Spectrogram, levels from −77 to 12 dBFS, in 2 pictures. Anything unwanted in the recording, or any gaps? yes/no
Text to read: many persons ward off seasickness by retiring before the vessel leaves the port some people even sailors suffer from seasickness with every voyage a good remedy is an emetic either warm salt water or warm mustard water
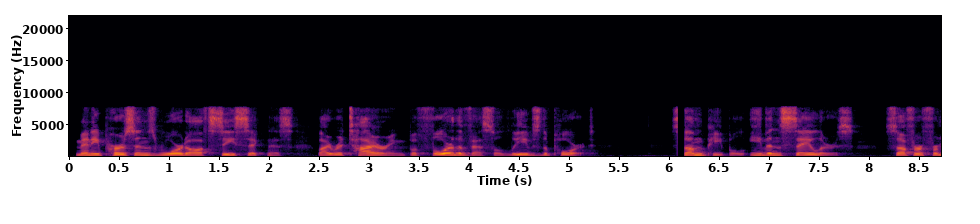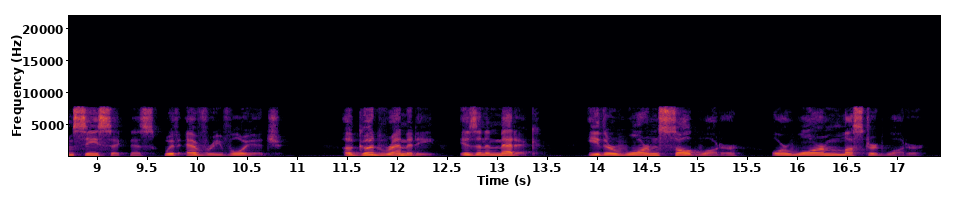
yes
